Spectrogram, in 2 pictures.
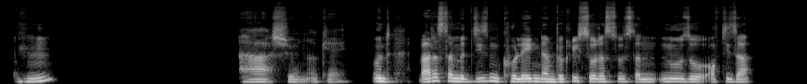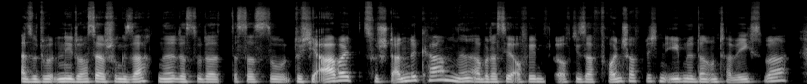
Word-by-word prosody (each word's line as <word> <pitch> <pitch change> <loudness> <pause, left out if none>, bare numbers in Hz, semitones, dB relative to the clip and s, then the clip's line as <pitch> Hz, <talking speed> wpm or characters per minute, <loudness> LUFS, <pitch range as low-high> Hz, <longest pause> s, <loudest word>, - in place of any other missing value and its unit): Mhm. 135 - -1 1.8
Ah, 120 -1 -1
schön, 115 -2 -3
okay. 125 +2 -11 0.2
Und 140 -2 +4 0.3
war 120 - +6
das 165 +2 +2
dann 150 -4 +5
mit 130 -1 +2
diesem 145 +2 +1
Kollegen 135 +1 +4
dann 125 -2 +4
wirklich 140 +3 +1
so, 135 -2 +4
dass 125 0 +1
du 130 - -3
es 125 0 -2
dann 120 0 0
nur 135 -1 +1
so 120 -2 0
auf 120 - -4
dieser 120 -1 -2 0.7
also, 125 -1 +1
du 125 0 0
ne, 130 +1 +3
du 120 0 +1
hast 130 +2 -1
ja 130 -2 +5
schon 125 +1 -1
gesagt, 125 +6 0
ne, 130 0 +1
dass 125 0 -1
du 125 - -4
da 120 -1 0
dass, 115 +1 -6
das 120 0 -2
so 120 -2 -2
durch 125 +1 -3
die - - -1
Arbeit 185 +3 +5
zustande 140 +6 -1
kam, 195 0 -1
ne, 145 0 0
aber 125 -1 -1
dass 125 0 -1
sie 130 - +1
auf 120 +2 -5
jeden 130 -1 -1
Fall - - -8
auf 120 - -6
dieser 120 -2 -2
freundschaftlichen 145 +5 -4
Ebene 130 +1 0
dann 125 0 -1
unterwegs 120 +1 -4
war. 175 +4 -3
130 Hz, 210 wpm, -20 LUFS, 120-140 Hz, 1.8 s, war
